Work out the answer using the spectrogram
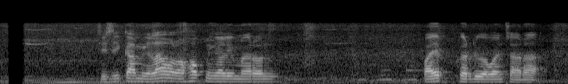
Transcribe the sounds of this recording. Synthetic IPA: d͡ʒisikamilaɔlɔɦɔk̚niŋɡalimaɾɔn | paɪp̚kərdiwawaɲt͡ʃaɾa

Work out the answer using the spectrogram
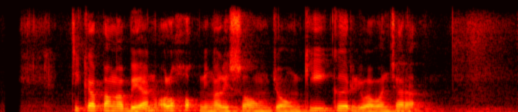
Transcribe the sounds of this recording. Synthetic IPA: t̪ikapaŋabeanɔ̰lɔhɔk̚niŋalisɔŋd͡ʒɔŋkikɨrdiwawaɲt͡ʃaɾa

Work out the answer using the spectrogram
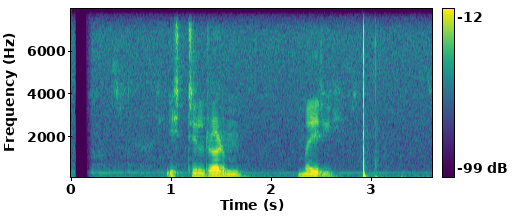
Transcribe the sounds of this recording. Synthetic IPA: isʈilɾʌɽ | mʌjɾḭ

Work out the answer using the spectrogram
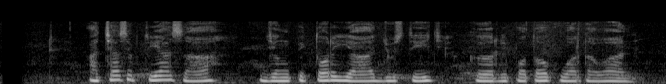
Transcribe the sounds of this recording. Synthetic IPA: ʔat͡ʃasɛp̚t̪iasa | d͡ʒɨŋpik̚t̪ɔɾiad͡ʒust̪it͡ʃkərdipɔt̪ɔkuwart̪awan

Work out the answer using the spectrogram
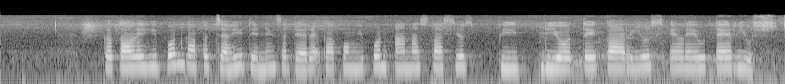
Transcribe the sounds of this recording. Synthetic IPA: kəkaleɦipʊnkapəd̥ʒ̥ä̤ɦid̪̥e̤nɪŋsəɖ̥ɛ̤ɾɛʔkakɔŋipʊnanast̪asiʊs | b̥ib̥liot̪ekaɾiʊseleut̪eɾiʊs

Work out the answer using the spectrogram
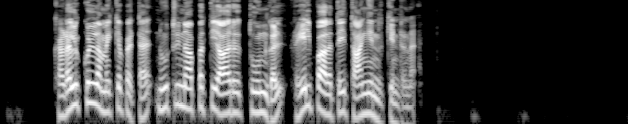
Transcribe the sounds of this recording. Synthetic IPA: kɐɽɐlɯkːɯɭɐmɐɪkːɐpːɐʈːɐnuːʈrinaːrpɐt̪ːiaːrɯt̪uːɳɡɐɭrɛjlpaːlɐt̪ːɐɪt̪ːaːŋɡɪnɪɾɯkːɪndrɐnɐ̰

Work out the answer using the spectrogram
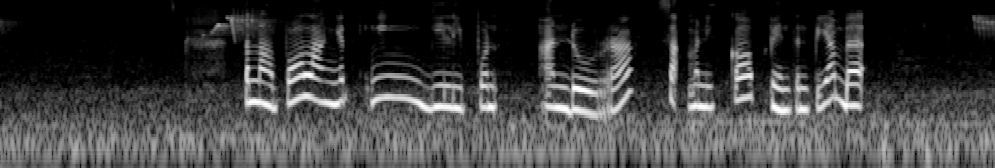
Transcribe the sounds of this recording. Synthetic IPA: t̪ənɔpɔlaŋɪt̪̚ŋɪŋɡilipʊnʔa̰ndoɾa | saʔmənikɔb̥ɛ̤nt̪ənpijambaʔ

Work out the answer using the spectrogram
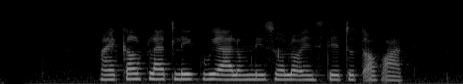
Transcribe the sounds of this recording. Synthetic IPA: majkəlflɛt̪likuwialumnisoloinst̪it̪ut̪ɔ̰fart̪̚

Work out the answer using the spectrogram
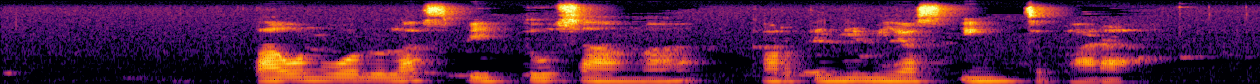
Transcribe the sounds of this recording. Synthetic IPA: t̪aʊnwɔlulaspit̪usaŋa | kart̪inimijasɪŋd̥ʒ̥ə̤b̥a̤ɾah

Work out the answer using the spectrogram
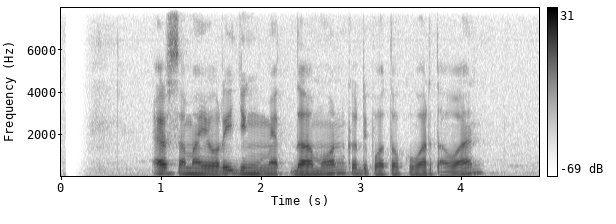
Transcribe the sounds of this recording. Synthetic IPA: ʔɛrsamajɔɾid͡ʒɨŋmɛt̪̚damɔnkɨrdipɔt̪ɔkuwart̪awan

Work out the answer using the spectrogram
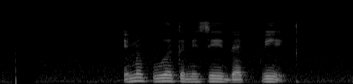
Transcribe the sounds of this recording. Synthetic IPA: eməpuʋət̪əmiseːd̪ækʋiː

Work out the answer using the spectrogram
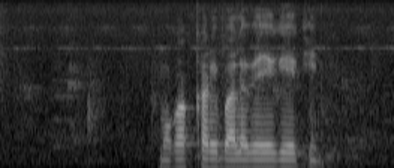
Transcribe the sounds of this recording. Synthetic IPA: mokakːaɾibaləʋeːɡekiɲ

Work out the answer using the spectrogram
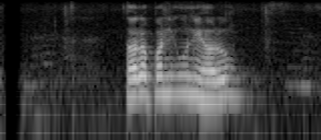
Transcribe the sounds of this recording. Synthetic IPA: t̪ʌɾʌpʌniuniɦʌɾu

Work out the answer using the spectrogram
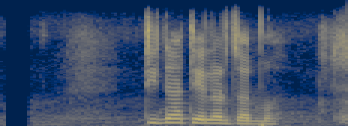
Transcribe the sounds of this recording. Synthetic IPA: ʈinaʈelʌrd͡zʌnmʌ

